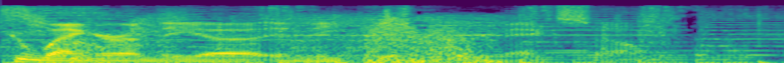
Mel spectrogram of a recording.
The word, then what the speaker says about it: Kuwanger: It might be Kuwagna. No. It's pronounced Kuwanger in the PSP remake, so...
